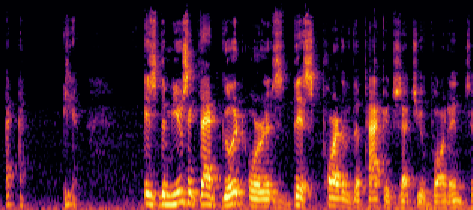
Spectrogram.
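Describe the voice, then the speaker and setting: A man speaks at a fairly slow pace with vocal fry and very wide pitch swings. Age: 60s. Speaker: video blogger. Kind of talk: casual monologue to camera. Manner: halting, repeats words.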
